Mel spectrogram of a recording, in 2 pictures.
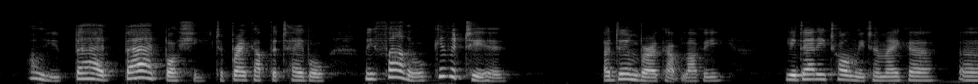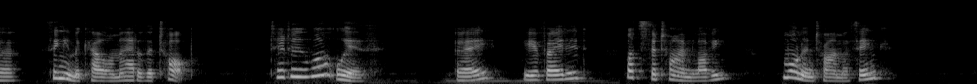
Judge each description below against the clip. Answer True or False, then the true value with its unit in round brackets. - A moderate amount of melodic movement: False (6.1 semitones)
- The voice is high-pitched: True (200 Hz)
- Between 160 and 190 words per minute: False (145 wpm)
